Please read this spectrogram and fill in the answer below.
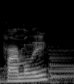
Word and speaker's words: Parmalee: and andrew is it parmalee so you pronounce it yeah i was gonna ask you beforehand no it's not parmesan it's not parsley wanted to make sure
